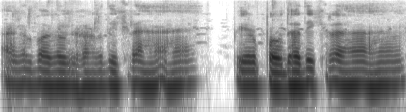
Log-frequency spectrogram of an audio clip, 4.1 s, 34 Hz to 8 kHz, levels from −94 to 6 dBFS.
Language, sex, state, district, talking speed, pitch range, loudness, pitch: Hindi, male, Bihar, Patna, 160 wpm, 125-135 Hz, -19 LUFS, 130 Hz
